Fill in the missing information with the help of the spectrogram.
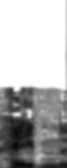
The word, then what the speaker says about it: Haydn: The Haydn Glee Club, or Haydn, as you would pronounce it, depending, but H-A-Y-D-N, Glee Club of this city, Utica, New York.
